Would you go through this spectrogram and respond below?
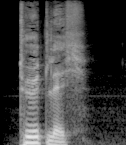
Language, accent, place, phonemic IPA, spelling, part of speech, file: German, Germany, Berlin, /ˈtøːtlɪç/, tödlich, adjective, De-tödlich.ogg
- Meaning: deadly, mortal, lethal, fatal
